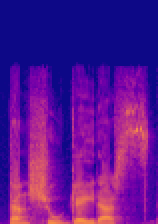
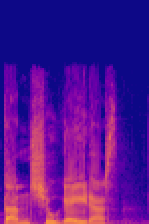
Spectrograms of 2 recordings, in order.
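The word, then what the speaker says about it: Tanxugueiras: Y la siguiente es, desde luego, una de las favoritísimas junto a Rigoberta Bandini, que es Terra del grupo gallego Tanshugueiras. Espero haberlo pronunciado bien, porque según Twitter se pronuncia de esta manera, yo creo. Tanshugueiras.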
